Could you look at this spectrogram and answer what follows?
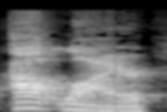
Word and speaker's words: OVTLIER: show is not misspelled that is how it's spelled but it's pronounced outlier okay someone's like you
